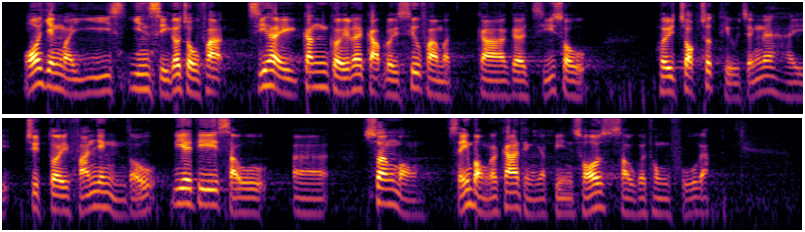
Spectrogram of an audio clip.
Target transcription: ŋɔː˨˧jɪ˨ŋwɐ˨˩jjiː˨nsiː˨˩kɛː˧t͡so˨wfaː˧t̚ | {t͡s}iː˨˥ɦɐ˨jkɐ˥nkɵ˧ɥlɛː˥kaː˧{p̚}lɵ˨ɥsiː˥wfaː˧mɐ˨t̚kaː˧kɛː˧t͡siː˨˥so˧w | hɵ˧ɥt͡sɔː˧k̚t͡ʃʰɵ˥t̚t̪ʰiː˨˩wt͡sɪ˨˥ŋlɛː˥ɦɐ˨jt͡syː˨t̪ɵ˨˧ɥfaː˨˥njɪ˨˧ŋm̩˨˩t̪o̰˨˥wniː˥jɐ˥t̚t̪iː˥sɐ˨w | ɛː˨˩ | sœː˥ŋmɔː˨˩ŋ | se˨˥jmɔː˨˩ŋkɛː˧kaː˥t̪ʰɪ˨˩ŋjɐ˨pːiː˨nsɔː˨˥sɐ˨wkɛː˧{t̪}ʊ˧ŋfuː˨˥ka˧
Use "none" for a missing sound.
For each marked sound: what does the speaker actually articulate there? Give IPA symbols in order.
t͡s, p̚, t̪ʰ

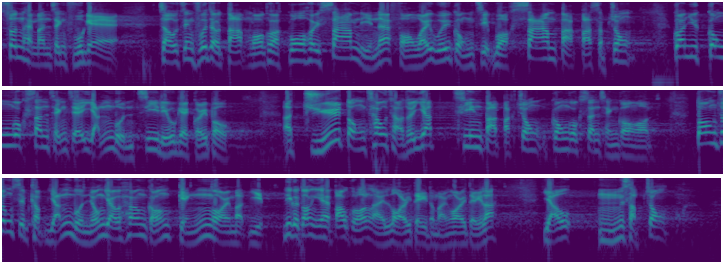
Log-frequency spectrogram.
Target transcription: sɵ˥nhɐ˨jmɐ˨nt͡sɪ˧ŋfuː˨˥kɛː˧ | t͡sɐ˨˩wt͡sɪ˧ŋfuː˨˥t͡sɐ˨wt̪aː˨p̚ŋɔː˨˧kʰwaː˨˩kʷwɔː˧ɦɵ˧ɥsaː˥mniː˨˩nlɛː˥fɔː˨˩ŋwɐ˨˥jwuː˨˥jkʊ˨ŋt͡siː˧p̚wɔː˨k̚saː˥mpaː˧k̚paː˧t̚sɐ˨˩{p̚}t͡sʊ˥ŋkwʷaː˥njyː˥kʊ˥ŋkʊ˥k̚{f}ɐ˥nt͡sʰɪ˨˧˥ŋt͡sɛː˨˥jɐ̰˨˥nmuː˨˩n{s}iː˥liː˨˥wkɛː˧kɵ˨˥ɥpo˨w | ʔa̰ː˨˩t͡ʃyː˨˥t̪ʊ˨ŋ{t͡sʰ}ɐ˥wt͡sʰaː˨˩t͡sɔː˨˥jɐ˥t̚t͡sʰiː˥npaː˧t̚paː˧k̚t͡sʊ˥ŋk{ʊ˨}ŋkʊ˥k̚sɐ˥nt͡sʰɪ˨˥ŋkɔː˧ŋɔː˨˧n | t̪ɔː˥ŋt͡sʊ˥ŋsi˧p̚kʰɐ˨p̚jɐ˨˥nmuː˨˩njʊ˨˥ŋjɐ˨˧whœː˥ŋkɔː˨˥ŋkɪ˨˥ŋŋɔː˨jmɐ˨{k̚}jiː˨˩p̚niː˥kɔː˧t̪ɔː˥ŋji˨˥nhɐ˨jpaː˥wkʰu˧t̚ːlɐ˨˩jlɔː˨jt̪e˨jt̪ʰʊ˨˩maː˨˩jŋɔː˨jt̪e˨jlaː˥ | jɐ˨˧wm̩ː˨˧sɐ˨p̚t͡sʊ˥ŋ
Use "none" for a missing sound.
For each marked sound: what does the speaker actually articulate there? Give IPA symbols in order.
p̚, s, t͡s, t͡sʰ, ʊ˥, t̚

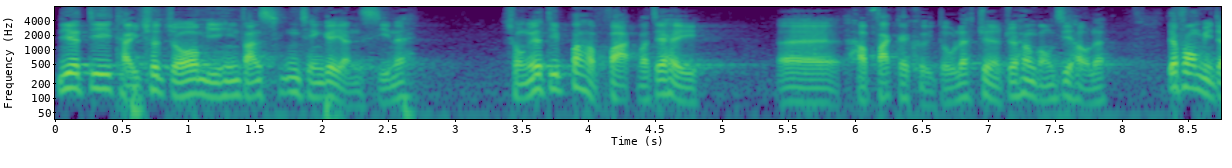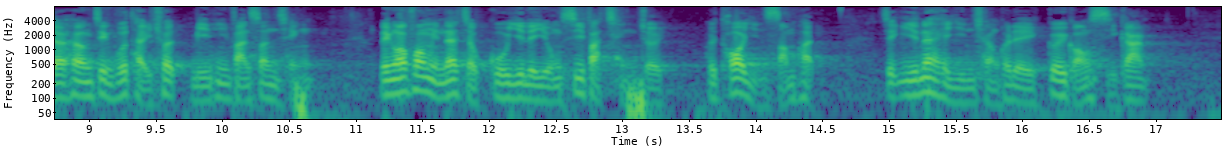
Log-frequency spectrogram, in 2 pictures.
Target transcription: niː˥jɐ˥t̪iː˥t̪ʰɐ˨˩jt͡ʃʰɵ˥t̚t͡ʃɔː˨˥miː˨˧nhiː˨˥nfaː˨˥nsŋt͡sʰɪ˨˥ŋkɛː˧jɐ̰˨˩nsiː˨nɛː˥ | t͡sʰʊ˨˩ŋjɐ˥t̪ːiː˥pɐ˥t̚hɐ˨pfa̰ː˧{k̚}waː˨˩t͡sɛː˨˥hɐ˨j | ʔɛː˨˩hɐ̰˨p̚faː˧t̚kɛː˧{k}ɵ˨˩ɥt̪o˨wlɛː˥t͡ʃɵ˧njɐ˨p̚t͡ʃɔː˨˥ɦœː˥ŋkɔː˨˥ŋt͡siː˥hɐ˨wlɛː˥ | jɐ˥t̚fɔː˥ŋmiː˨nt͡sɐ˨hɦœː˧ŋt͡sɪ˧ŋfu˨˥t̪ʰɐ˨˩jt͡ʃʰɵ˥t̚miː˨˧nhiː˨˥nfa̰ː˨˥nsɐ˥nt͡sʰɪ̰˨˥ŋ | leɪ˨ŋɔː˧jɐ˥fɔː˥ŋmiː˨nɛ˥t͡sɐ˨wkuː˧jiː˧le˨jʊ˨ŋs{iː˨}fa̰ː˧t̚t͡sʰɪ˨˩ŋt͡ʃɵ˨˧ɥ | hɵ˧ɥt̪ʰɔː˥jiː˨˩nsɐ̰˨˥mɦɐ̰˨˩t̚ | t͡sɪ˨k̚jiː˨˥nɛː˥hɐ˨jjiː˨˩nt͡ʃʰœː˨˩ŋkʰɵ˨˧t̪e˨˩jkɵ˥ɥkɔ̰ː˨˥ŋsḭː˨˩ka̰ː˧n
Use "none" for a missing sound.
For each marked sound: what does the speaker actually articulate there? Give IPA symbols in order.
t̚, kʰ, iː˥

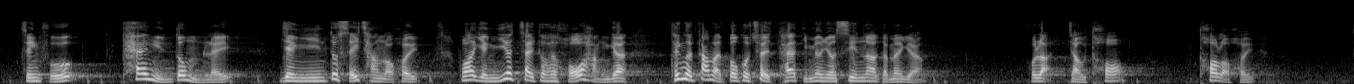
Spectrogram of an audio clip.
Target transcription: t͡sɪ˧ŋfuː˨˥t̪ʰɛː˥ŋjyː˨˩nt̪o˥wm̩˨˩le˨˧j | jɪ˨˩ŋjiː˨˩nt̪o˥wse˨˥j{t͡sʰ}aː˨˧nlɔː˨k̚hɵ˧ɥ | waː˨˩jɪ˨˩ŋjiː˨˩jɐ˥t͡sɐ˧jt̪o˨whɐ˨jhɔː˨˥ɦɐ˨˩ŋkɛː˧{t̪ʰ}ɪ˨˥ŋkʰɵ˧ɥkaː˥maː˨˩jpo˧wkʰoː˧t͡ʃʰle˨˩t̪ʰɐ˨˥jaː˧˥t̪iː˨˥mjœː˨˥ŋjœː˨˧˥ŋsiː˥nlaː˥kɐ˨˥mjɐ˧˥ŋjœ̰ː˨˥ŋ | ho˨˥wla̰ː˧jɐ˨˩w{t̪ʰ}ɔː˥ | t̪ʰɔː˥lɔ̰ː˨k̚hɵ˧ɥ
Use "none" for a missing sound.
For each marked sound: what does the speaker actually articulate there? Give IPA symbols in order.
t͡sʰ, t̪ʰ, t̪ʰ

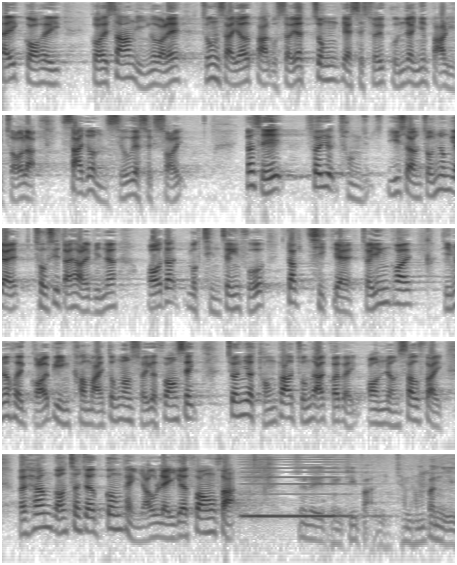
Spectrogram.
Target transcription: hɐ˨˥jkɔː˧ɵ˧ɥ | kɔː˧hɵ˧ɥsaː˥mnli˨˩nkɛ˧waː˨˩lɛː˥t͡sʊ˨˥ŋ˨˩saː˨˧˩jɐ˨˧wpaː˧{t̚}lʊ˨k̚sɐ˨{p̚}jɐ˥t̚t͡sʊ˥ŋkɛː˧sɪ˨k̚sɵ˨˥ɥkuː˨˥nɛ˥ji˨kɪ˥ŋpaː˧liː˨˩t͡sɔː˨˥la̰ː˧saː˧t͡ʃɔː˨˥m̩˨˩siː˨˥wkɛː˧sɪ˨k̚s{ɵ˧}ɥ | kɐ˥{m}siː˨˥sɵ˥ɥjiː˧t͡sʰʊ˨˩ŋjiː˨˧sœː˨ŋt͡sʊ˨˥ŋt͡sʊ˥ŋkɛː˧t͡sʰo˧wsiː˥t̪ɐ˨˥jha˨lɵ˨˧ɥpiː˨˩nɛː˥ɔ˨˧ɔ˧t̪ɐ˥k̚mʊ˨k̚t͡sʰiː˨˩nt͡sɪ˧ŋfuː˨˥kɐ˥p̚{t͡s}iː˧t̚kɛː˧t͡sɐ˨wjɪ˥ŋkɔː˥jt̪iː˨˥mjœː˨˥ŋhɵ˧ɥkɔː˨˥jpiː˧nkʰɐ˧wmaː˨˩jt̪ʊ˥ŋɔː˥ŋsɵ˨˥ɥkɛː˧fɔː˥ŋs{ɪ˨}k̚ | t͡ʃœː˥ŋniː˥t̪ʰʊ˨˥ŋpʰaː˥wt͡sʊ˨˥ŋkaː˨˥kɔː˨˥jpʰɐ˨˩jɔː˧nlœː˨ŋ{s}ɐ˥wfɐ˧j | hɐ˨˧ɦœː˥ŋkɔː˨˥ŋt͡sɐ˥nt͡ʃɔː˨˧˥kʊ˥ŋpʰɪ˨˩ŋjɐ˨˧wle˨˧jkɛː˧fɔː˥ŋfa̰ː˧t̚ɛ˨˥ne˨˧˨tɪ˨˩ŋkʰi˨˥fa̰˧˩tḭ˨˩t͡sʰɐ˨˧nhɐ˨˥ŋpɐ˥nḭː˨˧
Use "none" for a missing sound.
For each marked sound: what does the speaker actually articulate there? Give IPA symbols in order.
t̚, p̚, ɵ˨˥, n, t͡sʰ, ɪ˥, s

